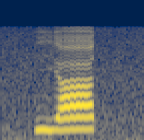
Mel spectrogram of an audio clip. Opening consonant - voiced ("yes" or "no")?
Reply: yes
